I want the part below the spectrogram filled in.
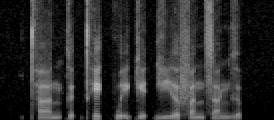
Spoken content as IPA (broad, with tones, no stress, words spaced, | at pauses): t̪ʰaː˨˩nkə˦˥t̚ t̪ʰe˦˥k̚hwḛ˧˥ ke˨˩t̚ɣi˨˦ə̯ fa˧nsa˨˩ŋɣə˦˥p̚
